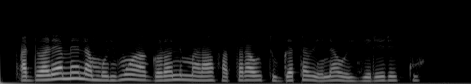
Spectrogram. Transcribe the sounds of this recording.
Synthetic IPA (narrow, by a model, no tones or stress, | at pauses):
adoaɾeamɛːnamoɾimɔwaɡɔɾɔnemaɾaːfataɾaotuːɡataweːnaoiɣeɾeɾeku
